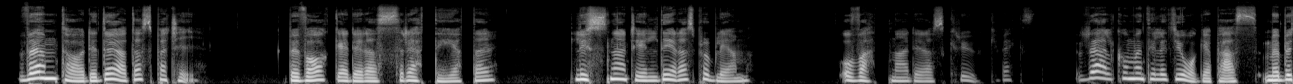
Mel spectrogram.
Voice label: female swedish e-learning and narration compilation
